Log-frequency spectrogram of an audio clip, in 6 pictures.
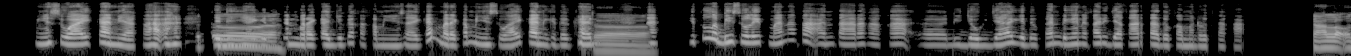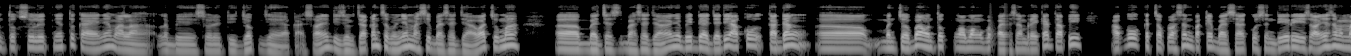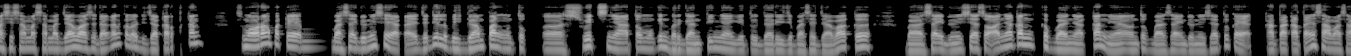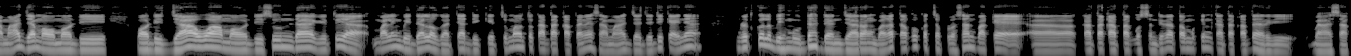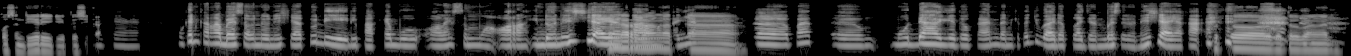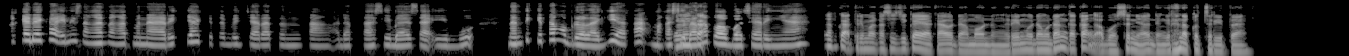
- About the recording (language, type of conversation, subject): Indonesian, podcast, Bagaimana bahasa ibu memengaruhi rasa identitasmu saat kamu tinggal jauh dari kampung halaman?
- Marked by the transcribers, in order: laughing while speaking: "Kak"; laughing while speaking: "kan"; in English: "switch-nya"; chuckle; other background noise; in English: "sharing-nya"; laughing while speaking: "dengerin"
